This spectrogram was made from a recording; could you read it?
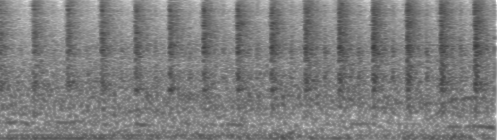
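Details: Van, starter chattering when started; rapid even clatter about four to five hits a second, engine never catches; weak battery suspected.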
